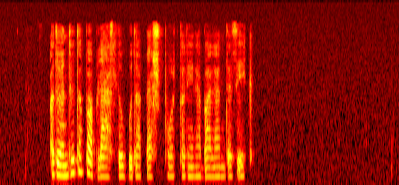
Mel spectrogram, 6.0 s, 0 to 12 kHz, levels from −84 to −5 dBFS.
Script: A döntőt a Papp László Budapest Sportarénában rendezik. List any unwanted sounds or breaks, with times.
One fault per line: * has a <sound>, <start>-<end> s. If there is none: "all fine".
all fine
